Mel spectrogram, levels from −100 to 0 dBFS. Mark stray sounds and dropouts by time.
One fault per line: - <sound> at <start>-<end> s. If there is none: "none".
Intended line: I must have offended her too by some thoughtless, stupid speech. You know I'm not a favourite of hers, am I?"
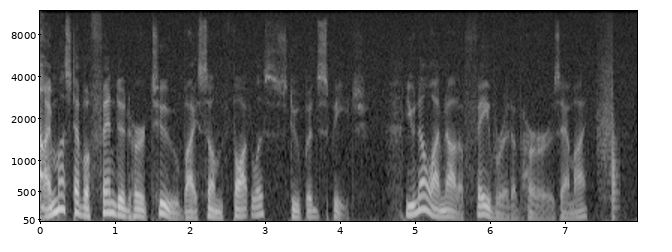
- thud at 7.4-7.7 s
